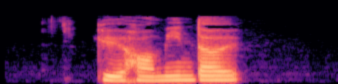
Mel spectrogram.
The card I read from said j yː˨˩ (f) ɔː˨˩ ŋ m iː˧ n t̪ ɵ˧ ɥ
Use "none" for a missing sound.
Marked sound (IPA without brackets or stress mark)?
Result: h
